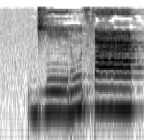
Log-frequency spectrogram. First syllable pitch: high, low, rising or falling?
low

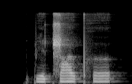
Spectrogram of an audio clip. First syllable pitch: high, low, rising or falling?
low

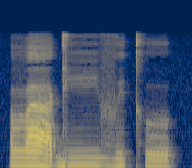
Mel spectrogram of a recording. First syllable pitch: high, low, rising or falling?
falling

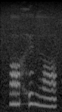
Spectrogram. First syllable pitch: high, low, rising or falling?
high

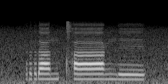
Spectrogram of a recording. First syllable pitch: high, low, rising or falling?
high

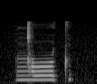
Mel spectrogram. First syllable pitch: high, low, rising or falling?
low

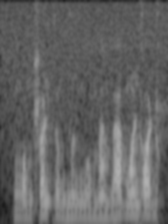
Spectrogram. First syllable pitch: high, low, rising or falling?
low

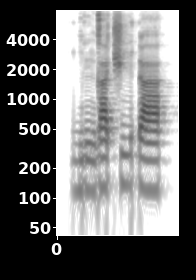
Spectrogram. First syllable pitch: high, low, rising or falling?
low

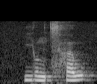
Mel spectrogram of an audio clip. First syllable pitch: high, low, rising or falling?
low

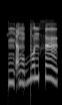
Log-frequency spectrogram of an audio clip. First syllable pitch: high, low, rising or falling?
low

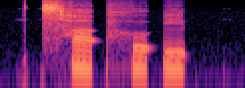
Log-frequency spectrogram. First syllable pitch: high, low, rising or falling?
low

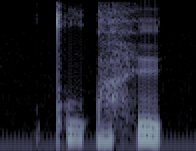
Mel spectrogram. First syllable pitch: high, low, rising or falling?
falling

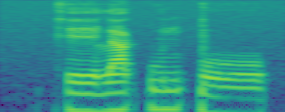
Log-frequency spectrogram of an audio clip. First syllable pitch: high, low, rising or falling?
low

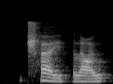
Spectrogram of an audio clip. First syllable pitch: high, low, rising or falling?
falling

